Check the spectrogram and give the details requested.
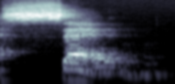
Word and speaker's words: said: Ele falou, ou até mesmo eu falei, é said no passado. E said rima com dead, morto.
